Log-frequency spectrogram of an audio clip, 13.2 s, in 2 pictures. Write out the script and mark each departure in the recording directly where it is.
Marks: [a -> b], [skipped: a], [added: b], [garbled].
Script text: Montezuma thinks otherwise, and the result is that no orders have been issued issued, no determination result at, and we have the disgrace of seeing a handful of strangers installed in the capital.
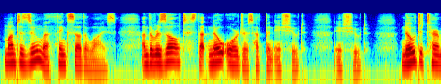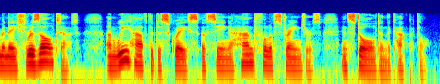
Montezuma thinks otherwise, and the result is that no orders have been issued issued, no determination result at, and we have the disgrace of seeing a handful of strangers installed in the capital.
